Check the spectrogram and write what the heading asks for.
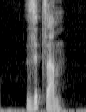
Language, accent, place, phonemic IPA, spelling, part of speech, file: German, Germany, Berlin, /ˈzɪtzaːm/, sittsam, adjective, De-sittsam.ogg
- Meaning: 1. demure, decent 2. prudish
